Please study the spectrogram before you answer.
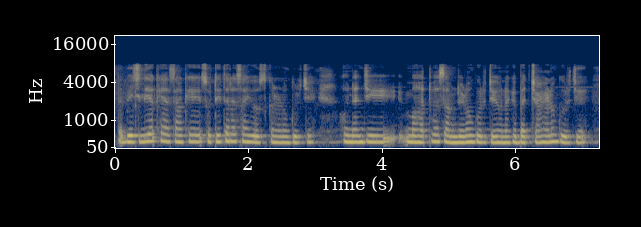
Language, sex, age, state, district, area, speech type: Sindhi, female, 18-30, Gujarat, Surat, urban, spontaneous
